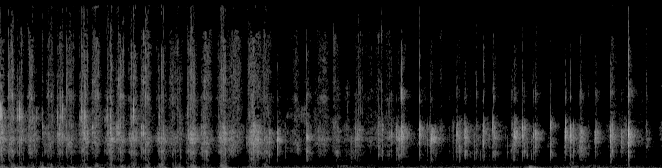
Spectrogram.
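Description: A small rainbow-striped plastic slug fidget toy with hollow jointed segments is wiggled and bent in both hands. Its segments make a dense run of quick, bright clicks and light rattling. Each click is dry and short, with almost no low end, and the clicks turn sharper and more spaced out toward the end.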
